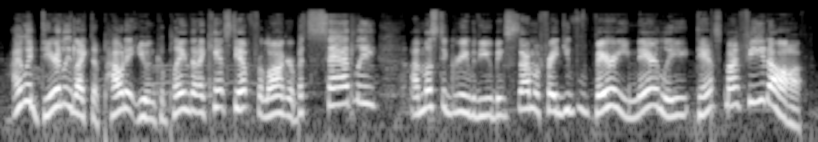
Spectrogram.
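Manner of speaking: lightly voiced genteel young woman; a hint of a prim girl's voice; polite Helen. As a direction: play the well-mannered heroine.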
